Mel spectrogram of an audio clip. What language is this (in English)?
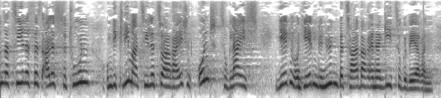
German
